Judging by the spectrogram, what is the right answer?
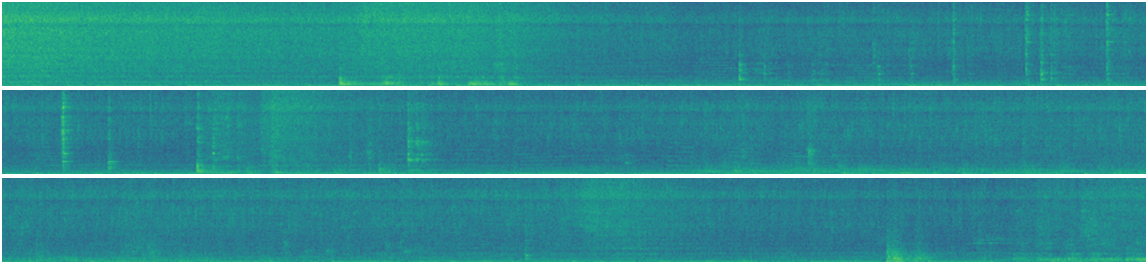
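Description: Watery spice paste frying in hot oil in an aluminium pot, loudest in the first few seconds and settling into a steady sizzle. A steel spoon stirs it, clicking now and then against the pot.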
